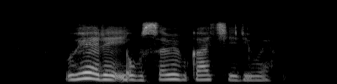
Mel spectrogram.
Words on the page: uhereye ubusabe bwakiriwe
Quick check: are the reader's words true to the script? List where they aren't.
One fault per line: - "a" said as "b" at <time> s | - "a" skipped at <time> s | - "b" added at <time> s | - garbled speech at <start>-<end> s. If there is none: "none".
none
